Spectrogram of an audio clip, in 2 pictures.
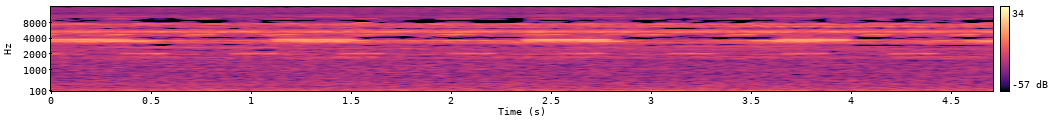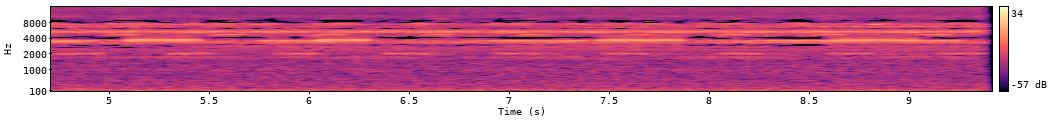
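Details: Crickets chirping on an evening in a peaceful park, a dense chorus of high, shrill pulses repeating steadily, layered over a constant insect hum with faint low background noise.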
